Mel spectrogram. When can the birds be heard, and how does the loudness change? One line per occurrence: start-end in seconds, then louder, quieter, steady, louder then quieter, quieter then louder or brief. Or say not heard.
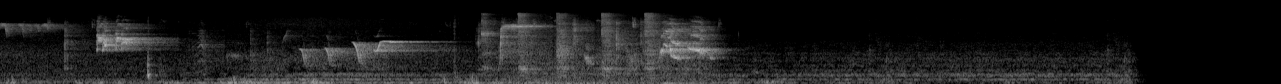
0.0-7.2 quieter then louder.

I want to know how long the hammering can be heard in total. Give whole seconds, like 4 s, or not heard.
2 s.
